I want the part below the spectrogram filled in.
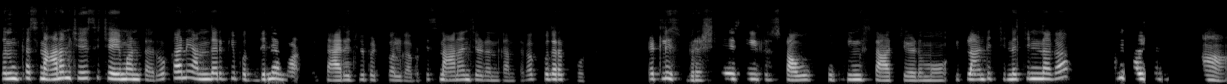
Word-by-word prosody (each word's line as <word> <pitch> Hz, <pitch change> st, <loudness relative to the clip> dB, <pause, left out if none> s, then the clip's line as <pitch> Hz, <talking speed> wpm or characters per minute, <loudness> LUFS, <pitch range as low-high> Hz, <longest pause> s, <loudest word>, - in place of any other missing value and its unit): ఇంకా 265 Hz, +2 st, +1 dB
స్నానం 255 Hz, +2 st, +6 dB
చేసి 280 Hz, +1 st, -2 dB
చేయమంటారు. 240 Hz, -3 st, +5 dB
కానీ 300 Hz, +1 st, +4 dB
అందరికీ 255 Hz, +2 st, +2 dB
పొద్దున్నే 235 Hz, +4 st, +1 dB
వ -, -, -8 dB, 0.4 s
క్యారేజులు 190 Hz, +3 st, -1 dB
పెట్టుకోవాలి 205 Hz, -2 st, -10 dB
కాబట్టి 170 Hz, +6 st, -16 dB
స్నానం 215 Hz, -1 st, -2 dB
చేయడానికి 190 Hz, -3 st, -9 dB
అంతగా 210 Hz, +7 st, -13 dB
కుదరకపోవచ్ఛు. 230 Hz, -, -3 dB, 0.6 s
అట్లీస్ట్ 255 Hz, 0 st, -2 dB
బ్రష్ 195 Hz, 0 st, -6 dB
చేసి 255 Hz, -1 st, +2 dB
ఇట్లా 230 Hz, -2 st, -11 dB
స్టవ్ 205 Hz, -3 st, +2 dB, 0.3 s
కుకింగ్ 220 Hz, 0 st, -1 dB
స్టార్ట్ 185 Hz, -3 st, -1 dB
చేయడమో 185 Hz, -1 st, -6 dB, 0.2 s
ఇట్లాంటి 235 Hz, +2 st, -1 dB
చిన్న 235 Hz, 0 st, +1 dB
చిన్నగా 260 Hz, +2 st, +4 dB, 0.5 s
కొన్ని 300 Hz, +2 st, -2 dB
కల్చర్స్ 250 Hz, -2 st, 0 dB, 0.4 s
ఆ! -, -, +1 dB
230 Hz, 140 wpm, -22 LUFS, 200-255 Hz, 0.6 s, స్నానం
